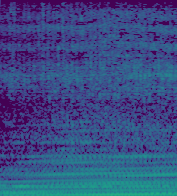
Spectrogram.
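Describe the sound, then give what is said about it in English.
A car engine drones steadily, a low rumbling hum that holds an even loudness throughout, with no voices, as the car turns onto a rural road leading out of Columbus past open fields and farmland. “Theora's date turned his car onto a rural road that led out of the city, and Theora watched the buildings of Columbus give way to open fields and farmland.”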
